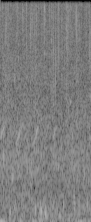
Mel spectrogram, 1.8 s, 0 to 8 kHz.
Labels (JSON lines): {"label": "biophony", "recorder": "SoundTrap 500"}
